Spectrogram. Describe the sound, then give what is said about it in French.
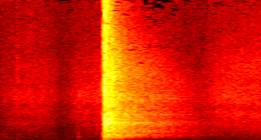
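One sharp, loud hand clap, made to sync a recording, breaks a near-silent background, its crisp snap trailing off in a brief ringing decay over about half a second. “Petit clap.”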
